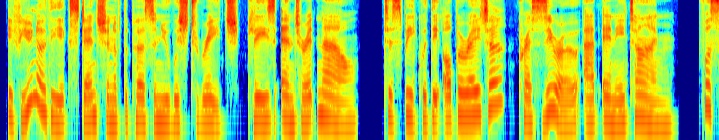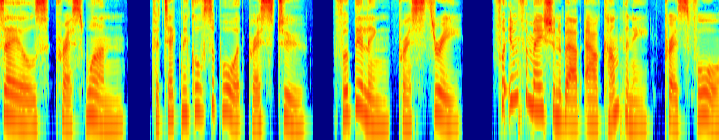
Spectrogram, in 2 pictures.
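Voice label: English Australian, female, voice over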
